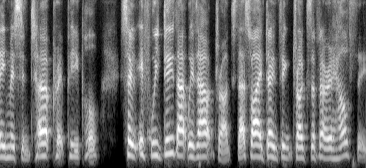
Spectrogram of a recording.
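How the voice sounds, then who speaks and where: A woman at a medium pitch with a British accent, moderate pace, ordinary pitch variation and a quiet background. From England, raised by Polish parents. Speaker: psychotherapist. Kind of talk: interview.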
